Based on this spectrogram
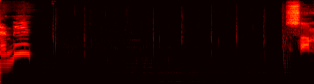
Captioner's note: footsteps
